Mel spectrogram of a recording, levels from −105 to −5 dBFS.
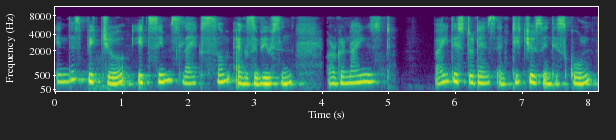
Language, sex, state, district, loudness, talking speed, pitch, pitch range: English, female, Sikkim, Gangtok, -17 LUFS, 125 wpm, 235 Hz, 205-260 Hz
